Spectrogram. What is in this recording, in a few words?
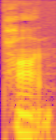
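"pan", Chinese, third tone; Cours-de-Chinois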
